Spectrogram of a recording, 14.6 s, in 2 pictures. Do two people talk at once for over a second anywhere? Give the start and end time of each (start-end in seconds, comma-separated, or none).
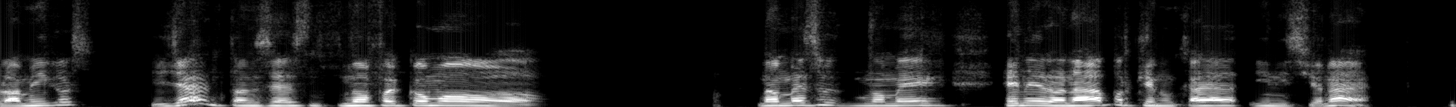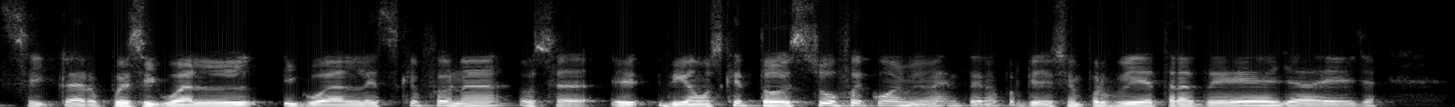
none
